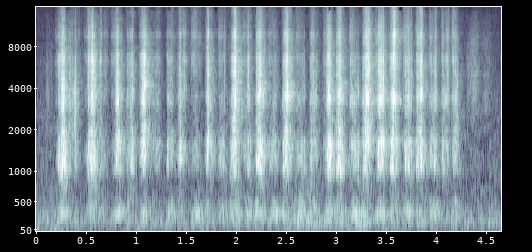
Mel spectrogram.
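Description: A wooden stylus scratches across a thin, flat, black wax-coated scratch-art card in quick, uneven back-and-forth strokes, roughly two dozen over the clip. Each stroke makes a dry, bright, raspy scrape with almost no low end, fading almost immediately.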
